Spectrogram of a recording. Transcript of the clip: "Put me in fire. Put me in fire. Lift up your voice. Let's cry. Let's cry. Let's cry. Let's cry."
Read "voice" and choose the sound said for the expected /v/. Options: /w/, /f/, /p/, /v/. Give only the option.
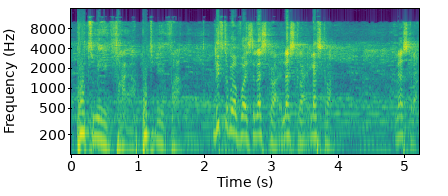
/v/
